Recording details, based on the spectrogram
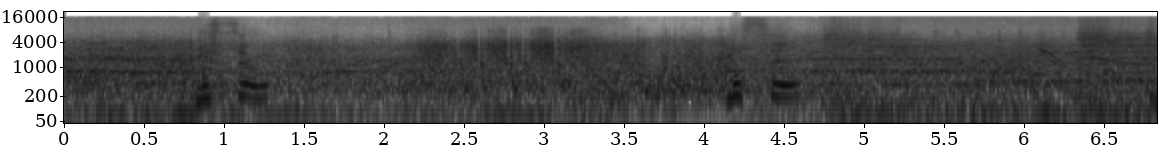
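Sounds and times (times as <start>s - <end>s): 
faint voices: 0.1s - 6.4s
speech: 0.8s - 1.4s, 4.2s - 4.9s
explosions: 0.8s - 6.8s
heavy gunfire: 1.6s - 6.8s.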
